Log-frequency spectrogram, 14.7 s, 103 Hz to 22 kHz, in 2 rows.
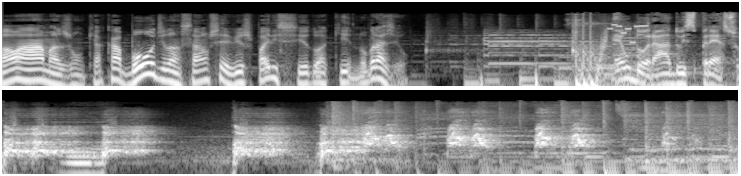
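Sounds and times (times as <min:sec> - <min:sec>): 
speech: 0:00.0 - 0:04.2, 0:06.1 - 0:08.5
several dogs barking in a noisy chorus: 0:07.4 - 0:09.1, 0:09.7 - 0:14.6.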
